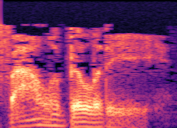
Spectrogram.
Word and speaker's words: fallibility: Am I saying that right? Fabilities? What does fability mean? Hold on. I'm looking it up. Copy, paste, enter. Fability. The tendency to make a mistake. Oh, fallibility. My bad.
